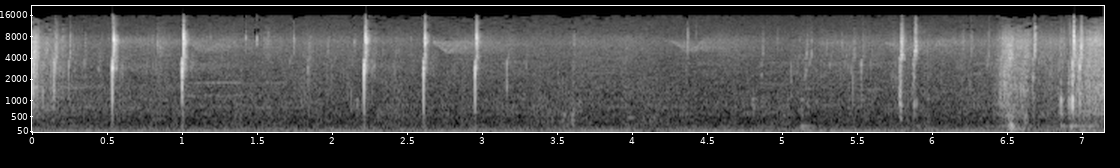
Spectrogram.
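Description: Dry leaf litter crackling and rustling as a baby monkey eats and shifts about: a few sharp separate crackles in the first three seconds, then a longer rustle near the end as it moves.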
